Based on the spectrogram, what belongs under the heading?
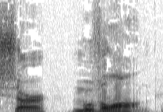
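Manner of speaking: slow, loud order; stern cop. Retold or imitated. Cop sending the arguing driver away, stern order. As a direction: imitate an officer's measured, forceful command.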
